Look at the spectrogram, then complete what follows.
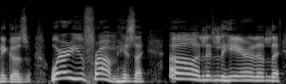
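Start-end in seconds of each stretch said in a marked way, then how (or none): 0.5-1.2 higher-pitched mock questioning; movie character quote. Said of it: "Pierce Brosnan's character comes on". 1.7-2.8 high, muddled mock-British accent; hammed-up Mrs. Doubtfire-style British accent; faked British accent. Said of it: "trying to fake the British accent".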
